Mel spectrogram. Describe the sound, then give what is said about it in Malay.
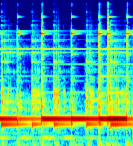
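A house doorbell rings continuously for about two seconds, a steady electronic tone pulsing in quick, regular bursts, fairly loud, with no voices. “Loceng rumahnya berbunyi”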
